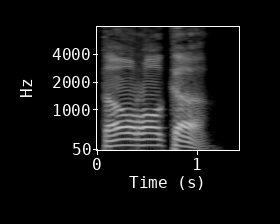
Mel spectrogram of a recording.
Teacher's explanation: ra kita tebalkan tuan-tuan puan, ra baris atas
